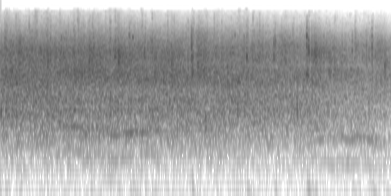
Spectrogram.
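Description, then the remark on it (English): A church audience claps on Resurrection Sunday in sustained, dense applause, a loud steady crackle of many hands with no individual beats standing out, tapering slightly toward the end. “Come on, if you're gonna clap, do it with all your heart.”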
